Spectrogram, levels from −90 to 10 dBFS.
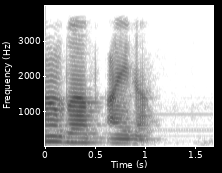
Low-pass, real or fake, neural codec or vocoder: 3.6 kHz; real; none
